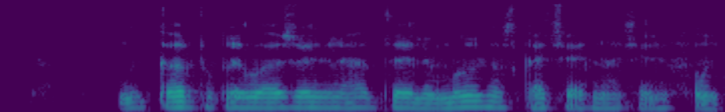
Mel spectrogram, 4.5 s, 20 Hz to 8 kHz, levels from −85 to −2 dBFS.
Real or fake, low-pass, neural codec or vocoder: fake; 7.2 kHz; codec, 16 kHz, 4.8 kbps, FACodec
